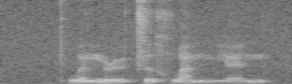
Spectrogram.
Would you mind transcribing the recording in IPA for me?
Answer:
pʰ w ə˧˥ n ɻ ɻ̩˨˩ t͡s ɹ̩˥˧ x w a˥˩ n m j ɛ˧˥ n

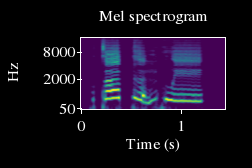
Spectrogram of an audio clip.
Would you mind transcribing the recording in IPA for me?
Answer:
t̪ a˦˥ t̚ ɣ ə̰˧˥ n k w e˧

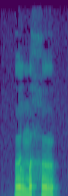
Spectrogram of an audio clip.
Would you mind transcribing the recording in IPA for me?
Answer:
ɵ l m ə h ɵ

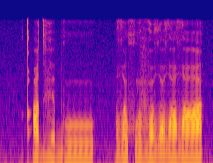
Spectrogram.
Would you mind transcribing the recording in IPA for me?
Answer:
qʼ e dʱ e b uː | ðˤ ɯ xʷ a v u ðˤ u ðˤ ɛ ðˤ a

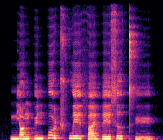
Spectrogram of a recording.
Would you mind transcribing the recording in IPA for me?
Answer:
m j ɑ˧˥ ŋ p y˧˥ n p o˥˩ ʊ̯ ʈ͡ʂʰ w e˥ ɪ̯ f a˨˩ ɪ̯ p e˧˥ ɪ̯ s ɹ̩˥˩ t̪ʰ y˨˩˦

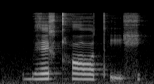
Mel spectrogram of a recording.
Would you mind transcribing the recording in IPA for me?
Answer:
bʱ ɛ x qʰ ɔː tʼ ḭ x

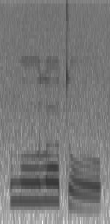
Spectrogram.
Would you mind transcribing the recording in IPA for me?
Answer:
β oː˦ l ɔ˦ t oː˨

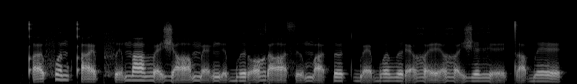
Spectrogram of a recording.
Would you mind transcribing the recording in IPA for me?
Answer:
qʼ ə̰ f ʌ n qʼ æ̰ p f ɛ̰ m ɑ β æ̰ ʒ ɑ̰ m æ̰ ŋ ɛ̰ b ə ɾ ɔ̰ ʁ ɾ ɑ̰ s ə̰ m ɑ̰ θ ə˞ t b æ̰ b ʌ ð ə ɾ æ̰ ʁ ɛ̰ ʁ ɛ̰ ʒ ɛ ɣ ɛ̰ t ɑ̰ b ɛ

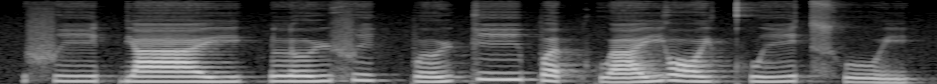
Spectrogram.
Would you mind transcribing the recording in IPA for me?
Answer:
f iː˨ t̚ j aː˧ j | l ɵ˨˧ ɥ f iː˧ k̚ p ɵ˨˥ ɥ k iː˥ p ɐ˧ t̚ kʷ aː˨˥ j ɔː˧ j kʷʰ iː˨˧ t͡sʰ uː˨˩ j

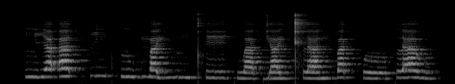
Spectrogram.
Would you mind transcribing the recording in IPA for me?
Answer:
l i˦˥ a̯ ʔ a˥˩ t̚ f i˥˩ n pʰ l u˦˥ ʔ m a˧ j ŋ ɯ˧ ŋ pʰ eː˧ k w a˨˩ k̚ j a˧ j kʰ l a˦˥ n p a˥˩ k̚ p ɤː˧ p l a˥˩ w

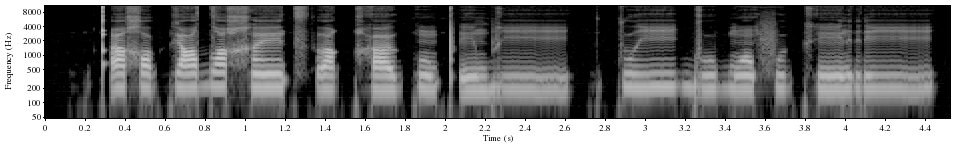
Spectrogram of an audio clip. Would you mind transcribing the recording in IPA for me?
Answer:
qʼ e χ ɔ k e dˤ i χ ẽ t͡sʼ ɤ qʰ ɯ k ũ pʼ ĩ b iː | tʷ iː ɡ u b ɔ̃ f ɯ kʰ ĩ r iː

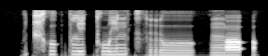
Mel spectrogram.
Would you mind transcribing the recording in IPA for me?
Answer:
t͡ɕʰ u˥˩ k̚ p l i˥˩ t̚ k w i˥˩ n kʰ r uː˧ | ŋ ɔ˦˥ ʔ

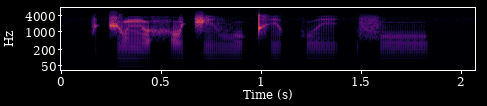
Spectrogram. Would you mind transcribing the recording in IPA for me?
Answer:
t͡ʃ u˦ n ʊ˨ h o˨ t͡ʃ i˨ β u˨ kʰ i˨ kʷ i˨ | f uː˨

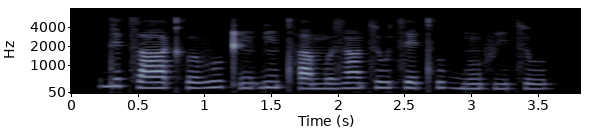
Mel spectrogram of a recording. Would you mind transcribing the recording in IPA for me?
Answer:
d ɪ˦ t͡s aː˨ kʰ ʊ˨ v u˦ kʼ ĩ˨ ɓ ĩ˦ tʰ a˨ m ʊ˨ z ã˦ t͡s u˦ t͡s e˦ tʰ u˦ ɡ͡b ũ˨ f i˨ t͡s u˦

